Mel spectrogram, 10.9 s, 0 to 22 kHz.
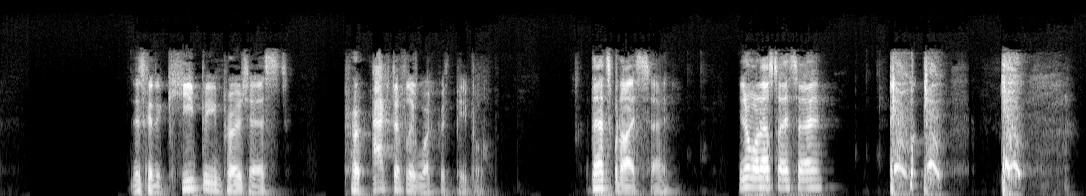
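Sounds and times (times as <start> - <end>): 
speech: 1.3 - 5.0, 5.9 - 6.8, 7.4 - 8.3
harsh throaty coughs: 8.9 - 10.8.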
